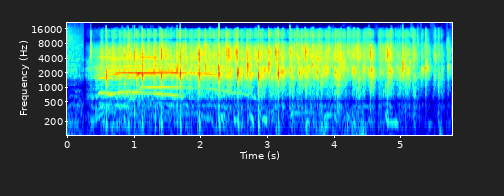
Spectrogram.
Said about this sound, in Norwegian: Vi gir han en applaus for det.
